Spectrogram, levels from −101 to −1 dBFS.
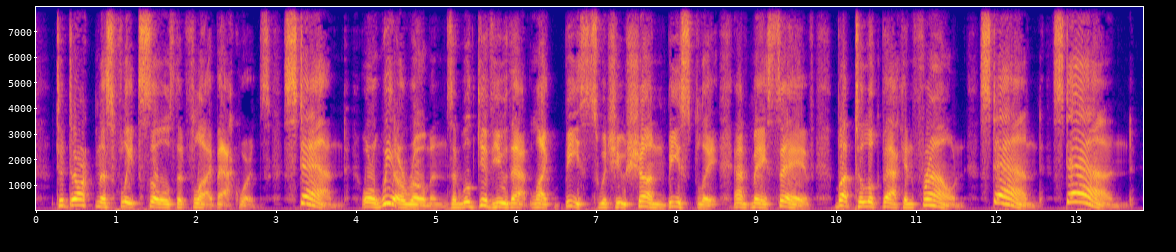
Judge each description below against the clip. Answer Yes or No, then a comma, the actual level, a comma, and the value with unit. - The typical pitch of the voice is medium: Yes, medium, 155 Hz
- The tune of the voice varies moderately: No, wide, 9.0 semitones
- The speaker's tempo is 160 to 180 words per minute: No, average, 145 wpm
